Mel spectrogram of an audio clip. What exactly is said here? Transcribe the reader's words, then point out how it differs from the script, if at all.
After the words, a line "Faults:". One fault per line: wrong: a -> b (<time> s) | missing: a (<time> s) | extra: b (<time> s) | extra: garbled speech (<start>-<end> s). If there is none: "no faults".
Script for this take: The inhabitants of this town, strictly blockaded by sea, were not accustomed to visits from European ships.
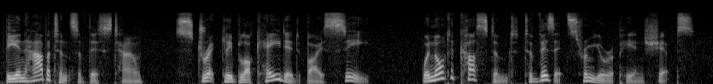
The inhabitants of this town, strictly blockaded by sea, were not accustomed to visits from European ships.
Faults:
no faults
